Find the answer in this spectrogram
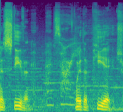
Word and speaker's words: Stephen: Stefan s-t-e-p-h-e-n you're here it's pronounced Stephen most of the time although a lot of people will um decide to go with Stefan you know it can go either way it's kind of 50 50.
